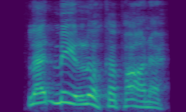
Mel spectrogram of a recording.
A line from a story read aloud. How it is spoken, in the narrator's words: rejoined the mad youth more wildly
